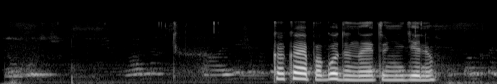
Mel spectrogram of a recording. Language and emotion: Russian, neutral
